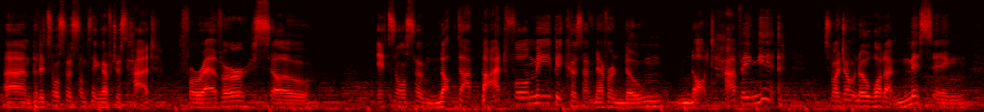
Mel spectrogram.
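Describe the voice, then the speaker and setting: A man's voice: medium pitch, animated, normal speed. A man chatting casually on a livestream, talking candidly in a rambling way and swearing now and then. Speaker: streamer. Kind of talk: casual livestream chat answering viewers. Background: music.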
